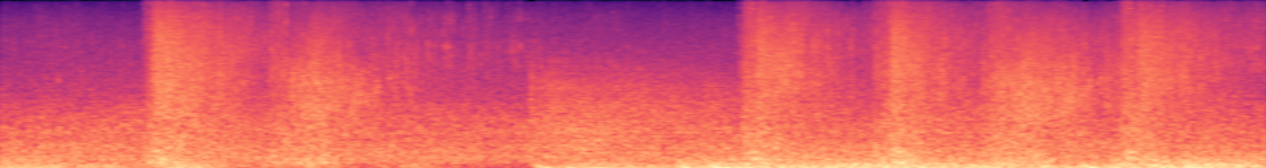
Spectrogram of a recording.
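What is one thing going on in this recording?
Heavy blows strike a creature with sharp, crashing impacts.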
